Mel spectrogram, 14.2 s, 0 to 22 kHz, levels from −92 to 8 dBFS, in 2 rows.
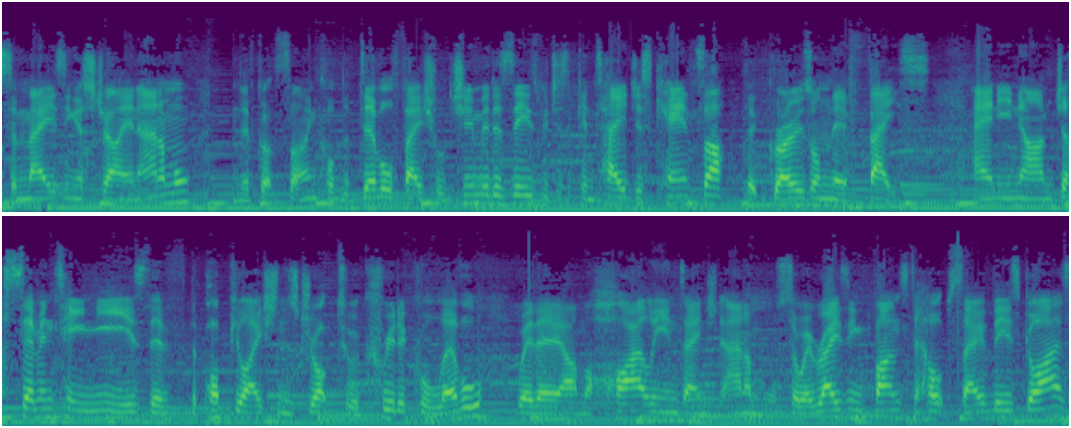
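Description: From 0.62 s to 14.19 s, word clock ticks sound at a steady rate of roughly one every 0.7 s, about twenty in all. The receiving device is running on its own clock instead of locking to the incoming digital stream, and the two rates disagree by something like 30 ppm. Each time they slip, a single sample is dropped or repeated, giving a sharp click of uneven strength. A spectrogram shows thin, evenly spaced vertical lines spanning the full band, and the waveform shows tiny one-sample discontinuities at each tick.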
